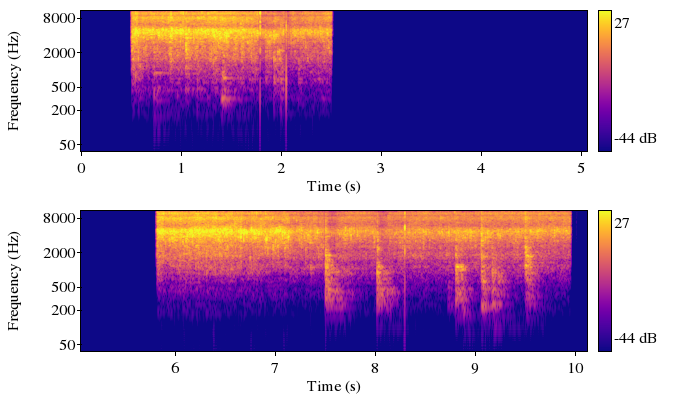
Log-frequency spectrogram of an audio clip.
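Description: Curry leaves and whole masala spices fry in hot oil for paneer biryani, with loud, close crackling sizzle and stirring scrapes in two bursts separated by a few seconds of silence.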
